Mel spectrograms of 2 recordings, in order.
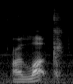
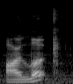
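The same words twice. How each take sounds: First: "luck" with the open southern u, as in "cup"; "luck" said the standard way. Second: "luck" with a short rounded Yorkshire u, like "look"; "luck" rhymed with "look"; northern luck. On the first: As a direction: correct "luck" to "lʌk". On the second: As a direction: say "luck" as "lʊk", the Sheffield way. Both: Shown as a demonstration. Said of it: "this is where my accent gets tripped up".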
